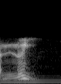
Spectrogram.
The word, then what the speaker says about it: 縫: そうですね、そこに高岡縫い、高岡、高い低いに岡山の岡、縫いの縫いは縫うという字に殿という字を書いて縫いと読みます。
